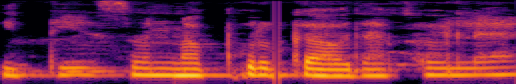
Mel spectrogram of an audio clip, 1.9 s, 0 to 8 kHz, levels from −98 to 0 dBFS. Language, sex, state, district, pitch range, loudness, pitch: Marathi, female, Maharashtra, Chandrapur, 200-215 Hz, -20 LUFS, 210 Hz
